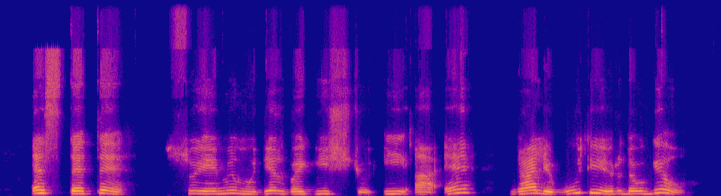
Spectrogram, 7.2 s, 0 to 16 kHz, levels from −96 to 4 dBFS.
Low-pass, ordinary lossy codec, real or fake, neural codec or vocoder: 14.4 kHz; Opus, 16 kbps; real; none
